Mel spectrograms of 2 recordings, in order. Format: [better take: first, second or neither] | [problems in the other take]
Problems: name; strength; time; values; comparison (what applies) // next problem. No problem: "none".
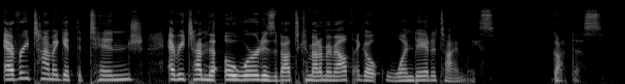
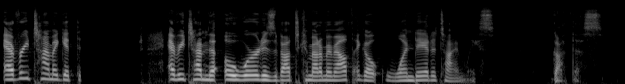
first | audio cutting out; at 1 s for 0.5 s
